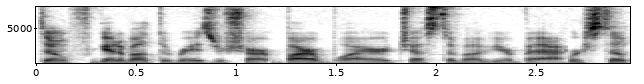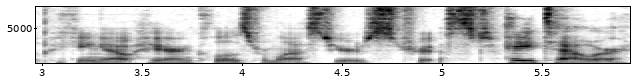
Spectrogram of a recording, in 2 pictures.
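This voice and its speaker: A woman speaks softly. Her pace is very fast. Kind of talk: reading course obstacle descriptions aloud with comments. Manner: soft-spoken.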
